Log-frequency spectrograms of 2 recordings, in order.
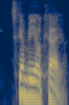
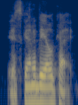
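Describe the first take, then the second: First: Emphatic reassurance. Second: Gentle reassurance. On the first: Preacher to brothers and sisters, loud emphatic promise. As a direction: lift it high and strong, full conviction. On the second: Preacher repeats the reassurance softly. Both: Real, not acted.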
